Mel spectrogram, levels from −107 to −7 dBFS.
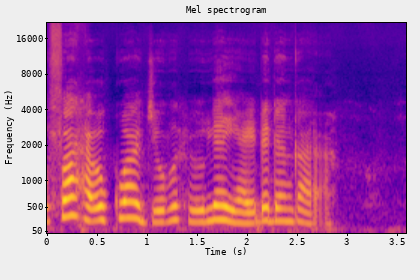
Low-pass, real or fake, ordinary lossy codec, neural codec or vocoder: none; fake; none; codec, 44.1 kHz, 3.4 kbps, Pupu-Codec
